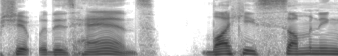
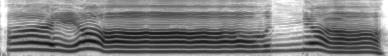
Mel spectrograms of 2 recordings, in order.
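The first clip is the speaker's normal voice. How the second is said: high, loud, strained wail held long; mock wailing singer noise; 12 semitones higher, 14 dB louder, much slower than usual. Comic mimicking the singer's opening wail. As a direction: belt out a pretentious wordless wail. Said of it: "he makes this type of noise".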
